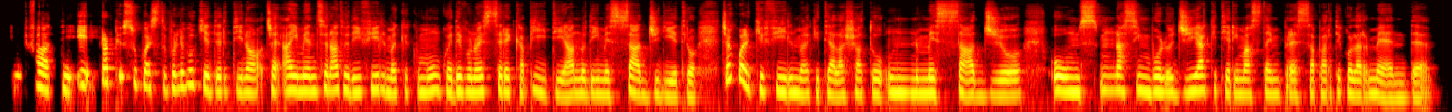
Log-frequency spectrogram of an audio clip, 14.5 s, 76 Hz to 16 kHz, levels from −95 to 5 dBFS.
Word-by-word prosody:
Infatti, 230 - +1
e - - +3
proprio 315 +7 +2
su 300 -9 -1
questo 250 -3 -1
volevo 255 +6 0
chiederti, 205 -5 0
no, 195 -1 +1
cioè, 210 - +1
hai 215 0 +4
menzionato 215 +1 +1
dei 200 0 -1
film 205 -3 -1
che 195 +1 -10
comunque 200 0 -1
devono 200 -1 +3
essere 205 0 +1
capiti, 185 -3 -4
hanno 180 +2 +1
dei 180 +1 -3
messaggi 180 0 0
dietro. 165 -1 -1 0.2
C'è 360 +3 +2
qualche 255 -10 +2
film 200 -3 -1
che 185 +1 -7
ti 190 - -3
ha - - +2
lasciato 180 +1 -2
un 195 -1 0
messaggio 175 -2 +1 0.3
o 210 - +6
un 205 0 +3
sim 200 +2 +1
una 220 0 +1
simbologia 210 -1 +2
che 220 0 -11
ti 200 - -4
è - - +1
rimasta 180 0 -2
impressa 180 0 -3
particolarmente? 175 -4 -2
200 Hz, 175 wpm, -23 LUFS, 180-215 Hz, 0.3 s, o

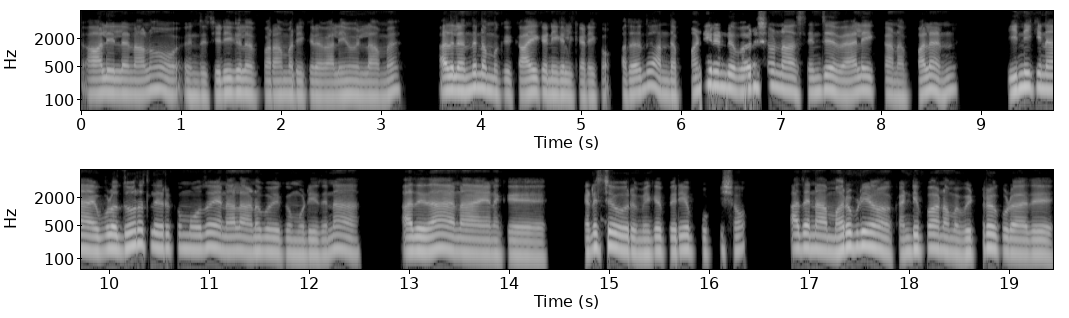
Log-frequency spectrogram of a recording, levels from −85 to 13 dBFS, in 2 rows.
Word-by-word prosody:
ஆள் 140 +1 +2
இல்லன்னாலும் 135 +4 -1 0.2
இந்த 120 0 -3
செடிகள 135 +1 +1 0.2
பராமரிக்கிற 125 -1 -3
வேலையும் 125 +2 -1
இல்லாம, 120 0 -3 0.6
அதுலருந்து 155 +2 +5
நமக்கு 140 -4 -2
காய்கனிகள் 130 -3 +1
கெடைக்கும். 120 +2 -6
அதாவது 140 +9 -1
அந்த 130 -2 -2 0.2
12 180 +3 +2
வருஷம் 185 +4 +1
நான் 150 -5 0
செஞ்ச 145 +2 -1 0.2
வேலைக்கான 135 -3 -1 0.2
பலன், 140 -1 +1 0.7
இன்னைக்கு 180 +1 +4
நான் 155 -2 +3
இவ்ளோ 160 +2 +3
தூரத்தல 185 -3 +2
இருக்கும்போதும் 165 +1 -1
என்னால 145 -1 0
அனுபவிக்க 140 -2 -1
முடியுதுன்னா, 125 +5 -2 0.7
அதுதான் 145 +3 +4 0.2
நான் 130 -1 +1
எனக்கு 125 0 -4 0.7
கெடச்ச 155 +5 -1 0.2
ஒரு 145 -2 +2
மிகப்பெரிய 140 +3 0
பொக்கிஷம். 145 +4 -6 0.5
அத 165 +1 +2
நான் 150 -2 +1
மறுபடியும் 170 -1 +4
கண்டிப்பா 150 +4 0
நம்ம 135 -2 -1
விட்டுறக்கூடாது. 130 -3 +1
140 Hz, 125 wpm, -20 LUFS, 130-160 Hz, 0.7 s, அதுலருந்து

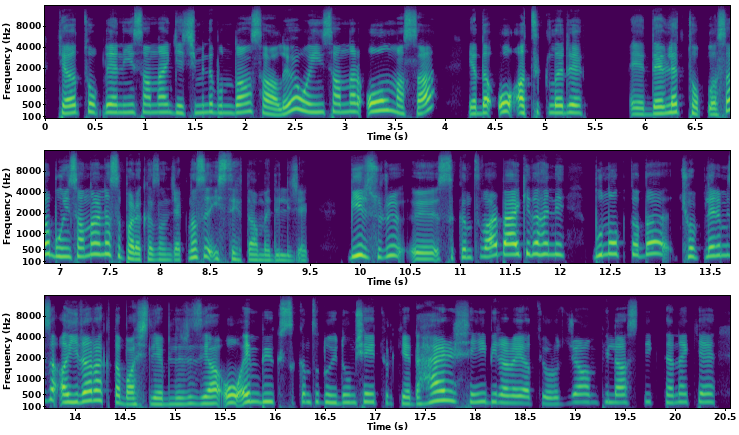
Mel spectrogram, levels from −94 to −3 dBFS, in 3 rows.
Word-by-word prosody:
kâğıt 230 +1 +2
toplayan 245 -1 0
insanlar 250 0 -2
geçimini 235 +1 -4
bundan 235 +3 0
sağlıyor. 210 - +2
O 295 -4 +3
insanlar 255 +1 -1
olmasa 285 - +4 0.3
ya 205 +1 -2
da 230 - +5
o 265 -3 +5
atıkları, 235 0 +2 0.5
eee, 190 -1 -4
devlet 235 +5 +3
toplasa 210 - +1
bu 280 -1 +1
insanlar 285 +6 +1
nasıl 335 -5 0
para 195 -4 +2
kazanacak, 175 +2 -7
nasıl 250 +1 0
istihdam 170 -4 -4
edilecek? 155 -1 -9 0.4
Bir 305 +2 +6
sürü, 275 +5 -4
eee, 195 -1 -1
sıkıntı 250 +1 -6
var. 290 +5 +3
Belki 340 +1 +6
de, - - +5
hani, 340 -1 0 0.3
bu 325 +3 0
noktada 355 0 +1
çöplerimizi 295 +5 -1
ayırarak 270 +3 +3
da 230 - 0
başlayabiliriz. 195 +2 -3
Ya, 215 0 +3
o 235 +1 +4
en 265 0 +3
büyük 270 -1 -2
sıkıntı 260 0 -7
duyduğum 240 0 -4
şey 260 +1 -1
Türkiye'de, 205 -4 -6
her 295 +8 +3
şeyi 265 -1 -6
bir 260 - -6
araya 230 -2 0
atıyoruz. 200 -2 -9
Cam, 255 0 -5
plastik, 250 +1 -7
teneke, 255 +1 -5
250 Hz, 160 wpm, -26 LUFS, 215-275 Hz, 0.5 s, Bir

